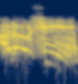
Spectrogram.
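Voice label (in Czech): Czech player killed enemy, mood medium; War Thunder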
